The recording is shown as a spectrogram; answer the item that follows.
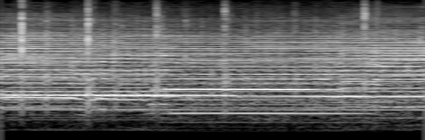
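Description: Audience clapping at an outdoor ceremony, with several long held notes from wind instruments sounding over it. A lower held note joins a little before a second in.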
